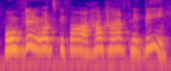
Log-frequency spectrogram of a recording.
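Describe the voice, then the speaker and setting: A woman's voice: high-pitched, fast, lightly acted. A woman playing a brave, determined young heroine in a fantasy radio drama, earnest and resolute.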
